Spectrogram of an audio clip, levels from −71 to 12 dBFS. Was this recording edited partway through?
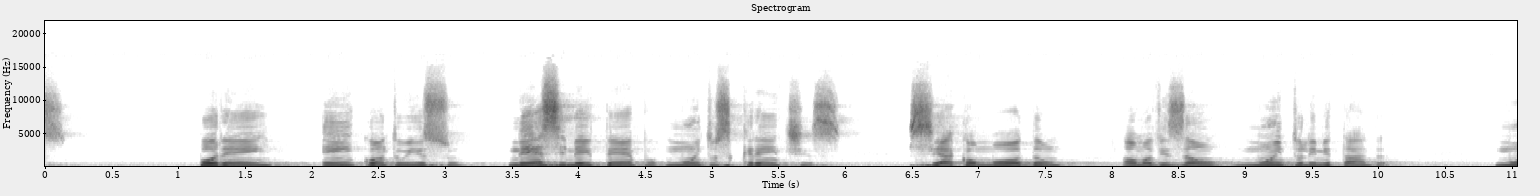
no; 0 cuts

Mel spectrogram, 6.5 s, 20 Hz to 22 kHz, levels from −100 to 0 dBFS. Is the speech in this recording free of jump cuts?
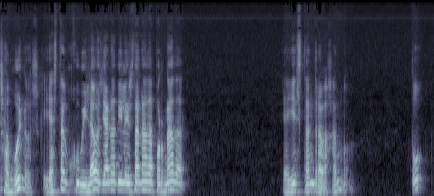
yes; 0 cuts

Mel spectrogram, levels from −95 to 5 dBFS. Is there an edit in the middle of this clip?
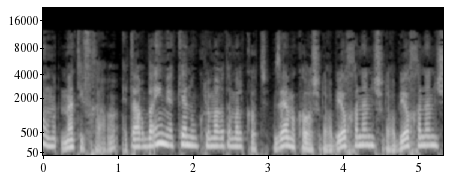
yes; 1 cut; at 4.4 s

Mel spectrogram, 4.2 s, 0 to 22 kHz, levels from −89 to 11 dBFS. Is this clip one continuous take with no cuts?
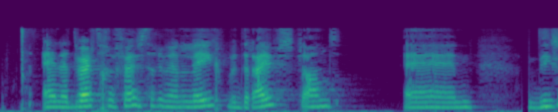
yes; 0 cuts

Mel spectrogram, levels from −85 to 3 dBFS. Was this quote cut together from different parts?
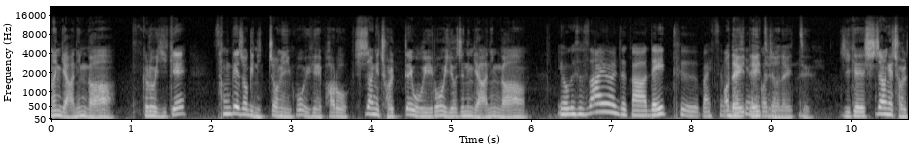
no; 0 cuts

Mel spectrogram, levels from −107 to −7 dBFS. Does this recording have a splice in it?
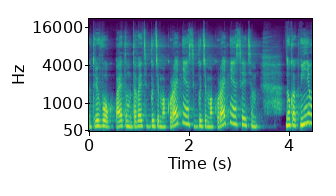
yes; 1 cut; at 2.1 s

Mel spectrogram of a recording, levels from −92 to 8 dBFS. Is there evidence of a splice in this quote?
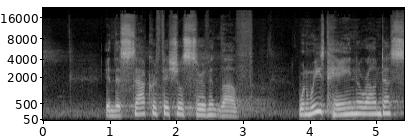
yes; 2 cuts; at 3.4 s, 4.2 s

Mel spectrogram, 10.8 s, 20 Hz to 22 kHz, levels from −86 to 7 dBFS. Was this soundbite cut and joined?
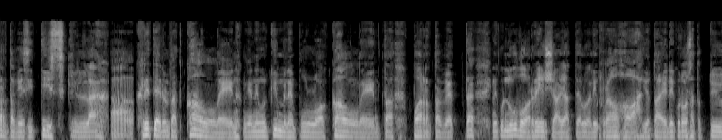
yes; 6 cuts; at 1.6 s, 2.0 s, 2.5 s, 3.7 s, 7.4 s, 9.0 s

